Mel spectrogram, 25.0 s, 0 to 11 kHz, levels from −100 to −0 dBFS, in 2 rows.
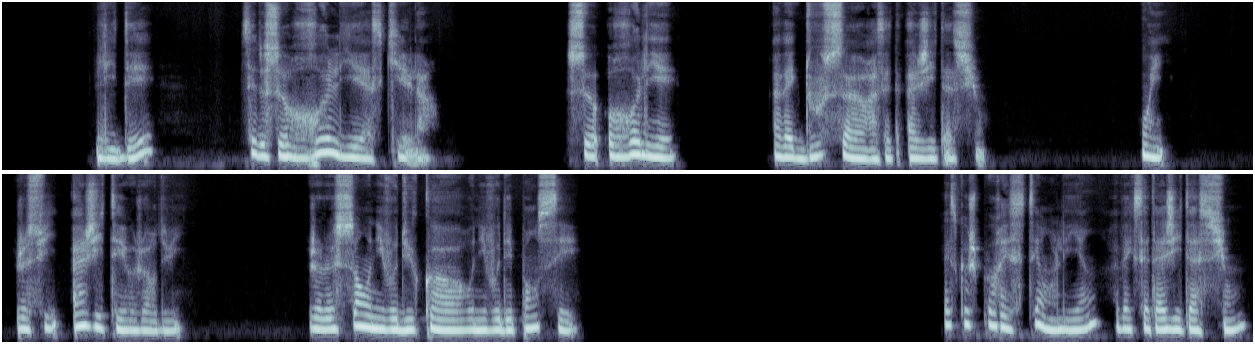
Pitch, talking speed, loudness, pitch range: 170 Hz, 105 wpm, -21 LUFS, 160-195 Hz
